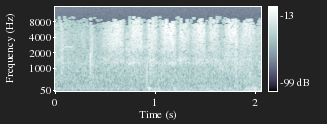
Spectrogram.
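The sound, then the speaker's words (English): Steady sanding of a wooden boat: a continuous raspy scratching with repeated back-and-forth strokes, moderately loud, with no voices. “I gotta do my boat sanding since Dad passed away.”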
